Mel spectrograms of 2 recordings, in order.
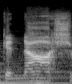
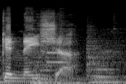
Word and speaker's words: ganache: in ganache mine as i have been informed that i've been saying it wrong all these times not ganesha i don't know why it says ganesha but why i say ganesha or whatever i used to say it's ganache or waiter is it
